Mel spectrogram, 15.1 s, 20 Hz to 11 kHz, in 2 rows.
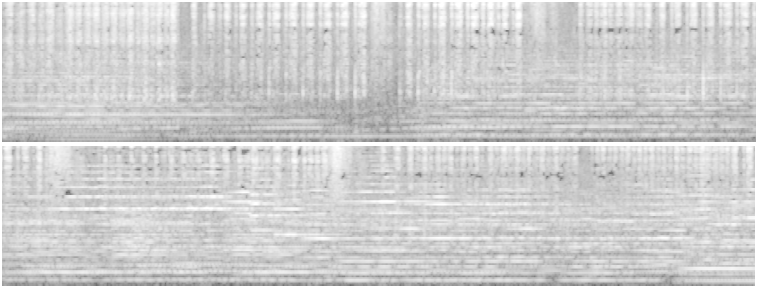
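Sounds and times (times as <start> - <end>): pencil scratching on paper: 0.0 - 8.2, 11.5 - 15.0
background music with held notes: 0.0 - 15.0.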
